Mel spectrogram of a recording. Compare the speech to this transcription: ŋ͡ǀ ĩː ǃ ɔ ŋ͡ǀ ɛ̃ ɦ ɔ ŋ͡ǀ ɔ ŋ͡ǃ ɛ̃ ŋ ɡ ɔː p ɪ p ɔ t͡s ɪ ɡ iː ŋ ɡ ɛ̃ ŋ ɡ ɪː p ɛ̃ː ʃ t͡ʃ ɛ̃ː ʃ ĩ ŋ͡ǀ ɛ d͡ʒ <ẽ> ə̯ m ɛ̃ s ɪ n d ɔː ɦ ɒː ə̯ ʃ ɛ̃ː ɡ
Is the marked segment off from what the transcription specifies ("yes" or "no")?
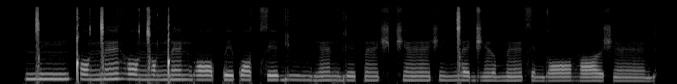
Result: yes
